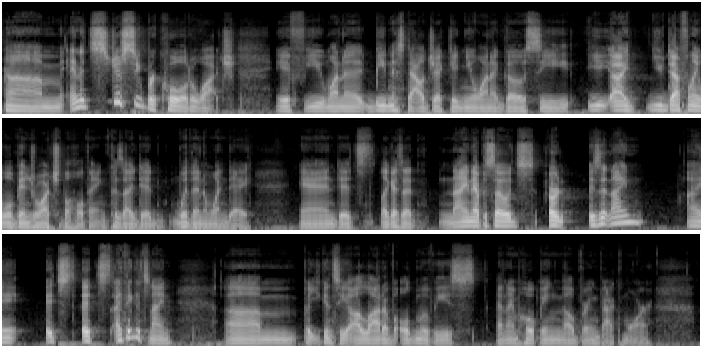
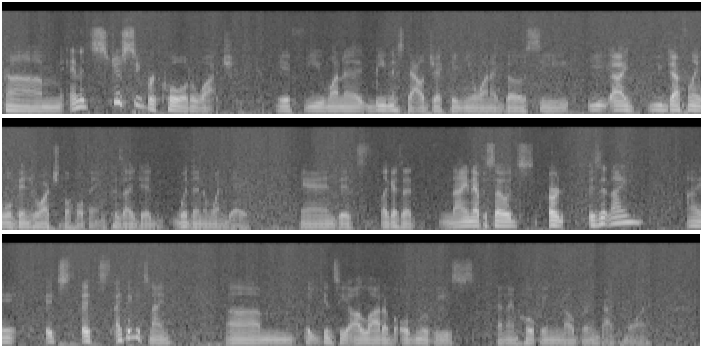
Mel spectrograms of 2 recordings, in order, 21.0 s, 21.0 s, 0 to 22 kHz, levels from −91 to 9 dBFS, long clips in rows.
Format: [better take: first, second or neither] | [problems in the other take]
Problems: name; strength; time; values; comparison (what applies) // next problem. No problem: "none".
first | hiss; loud; throughout; 10 dB below the speech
